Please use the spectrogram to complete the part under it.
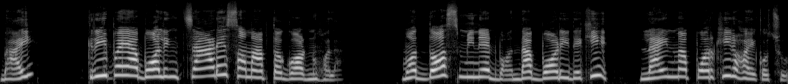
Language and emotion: Nepali, angry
